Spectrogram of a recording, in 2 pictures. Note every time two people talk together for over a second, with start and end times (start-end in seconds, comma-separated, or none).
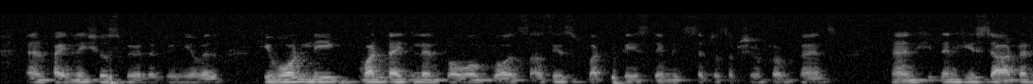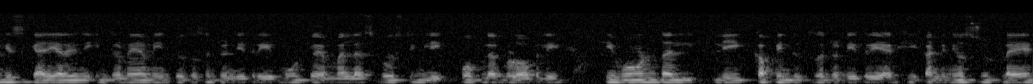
none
